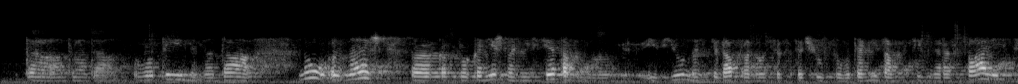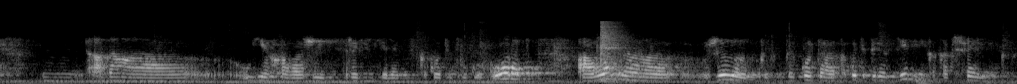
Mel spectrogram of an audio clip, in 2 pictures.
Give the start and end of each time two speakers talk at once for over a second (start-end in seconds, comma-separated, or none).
none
